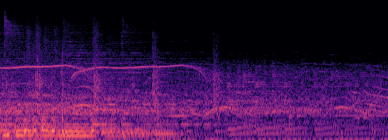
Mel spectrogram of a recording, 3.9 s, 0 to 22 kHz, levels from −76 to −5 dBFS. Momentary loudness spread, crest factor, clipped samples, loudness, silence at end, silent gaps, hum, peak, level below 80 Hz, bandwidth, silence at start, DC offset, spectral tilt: 12 LU; 16 dB; under 0.1%; -32 LUFS; 0 s; none; none; -16 dBFS; -46 dBFS; 16 kHz; 0 s; under 0.1%; -5 dB/octave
